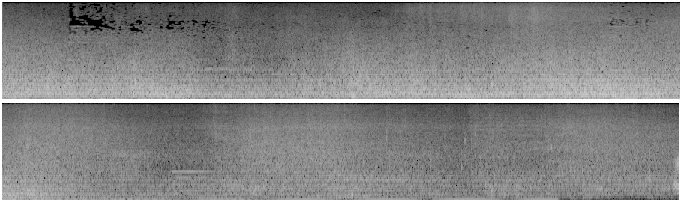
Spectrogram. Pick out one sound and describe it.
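Water laps and washes steadily.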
